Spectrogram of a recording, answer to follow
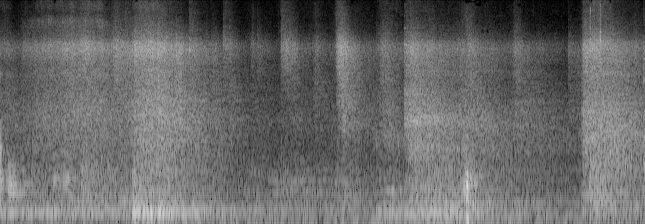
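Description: Indistinct voices in a bare room, with handling noise and one sharp knock about three-quarters of the way through.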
